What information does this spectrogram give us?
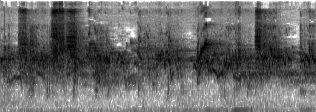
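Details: Cheerful budgie chatter, a rapid buzzy warble with clicking squawks in quick bursts, a soft hum underneath.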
